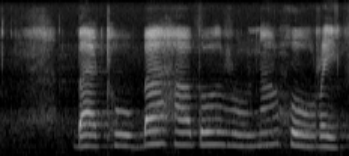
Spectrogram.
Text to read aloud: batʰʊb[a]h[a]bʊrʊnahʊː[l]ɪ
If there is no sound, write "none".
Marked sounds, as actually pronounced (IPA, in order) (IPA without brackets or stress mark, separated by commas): a, a, r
